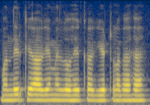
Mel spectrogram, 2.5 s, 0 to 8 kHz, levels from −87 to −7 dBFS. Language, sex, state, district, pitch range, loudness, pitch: Hindi, male, Jharkhand, Deoghar, 145-150 Hz, -15 LUFS, 150 Hz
